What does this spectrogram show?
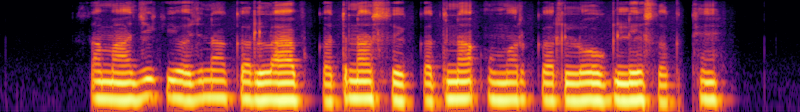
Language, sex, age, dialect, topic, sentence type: Chhattisgarhi, male, 25-30, Northern/Bhandar, banking, question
